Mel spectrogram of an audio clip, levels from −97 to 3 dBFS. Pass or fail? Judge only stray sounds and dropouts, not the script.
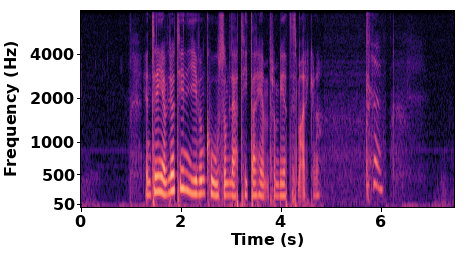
fail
